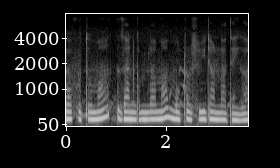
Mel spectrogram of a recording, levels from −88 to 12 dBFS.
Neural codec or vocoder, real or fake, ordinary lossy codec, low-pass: none; real; none; 7.2 kHz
